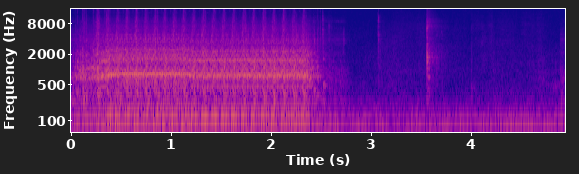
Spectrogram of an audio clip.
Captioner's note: sewing machine humming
